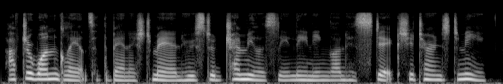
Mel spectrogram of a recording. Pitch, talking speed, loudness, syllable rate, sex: 205 Hz, 215 wpm, -17 LUFS, 5.9 syllables/s, female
